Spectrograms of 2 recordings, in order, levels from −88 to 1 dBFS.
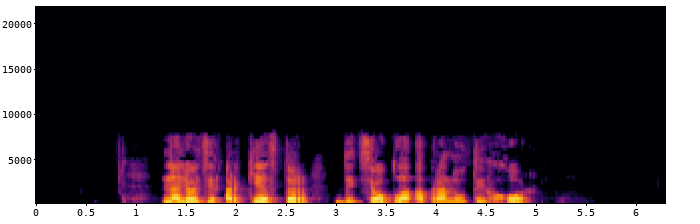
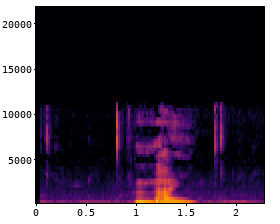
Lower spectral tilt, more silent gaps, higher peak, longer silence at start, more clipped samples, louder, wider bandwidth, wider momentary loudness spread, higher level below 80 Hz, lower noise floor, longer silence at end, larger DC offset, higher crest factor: about the same, -6 dB/octave vs -7 dB/octave; neither; about the same, 0 dBFS vs -2 dBFS; first, 1.3 s vs 1 s; neither; first, -15 LUFS vs -21 LUFS; second, 7.8 kHz vs 11 kHz; second, 13 LU vs 18 LU; second, -60 dBFS vs -38 dBFS; first, -89 dBFS vs -55 dBFS; first, 1.4 s vs 0.7 s; neither; second, 16 dB vs 24 dB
